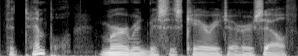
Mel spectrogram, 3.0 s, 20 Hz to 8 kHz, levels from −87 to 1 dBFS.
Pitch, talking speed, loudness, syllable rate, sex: 100 Hz, 140 wpm, -16 LUFS, 4.7 syllables/s, male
